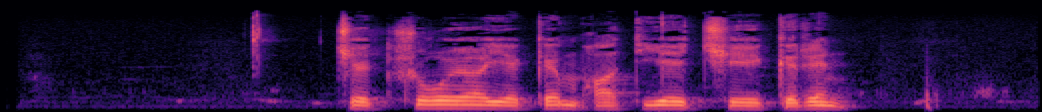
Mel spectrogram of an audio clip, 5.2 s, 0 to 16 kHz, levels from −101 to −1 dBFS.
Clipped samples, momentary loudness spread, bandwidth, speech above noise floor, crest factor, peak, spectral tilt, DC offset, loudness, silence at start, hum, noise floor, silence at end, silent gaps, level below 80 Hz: under 0.1%; 13 LU; 11 kHz; 47 dB; 20 dB; -8 dBFS; -3 dB/octave; under 0.1%; -27 LUFS; 1.25 s; none; -73 dBFS; 1 s; none; -78 dBFS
